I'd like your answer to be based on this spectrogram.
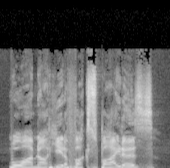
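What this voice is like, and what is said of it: Put-on Australian accent. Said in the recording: “Why is that the one I do the best Australian accent for?”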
